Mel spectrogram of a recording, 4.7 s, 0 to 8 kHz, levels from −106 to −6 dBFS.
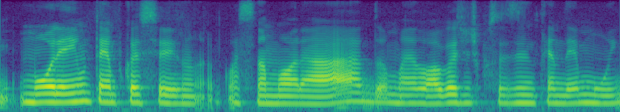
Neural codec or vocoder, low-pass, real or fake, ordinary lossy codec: none; none; real; none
